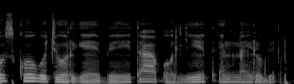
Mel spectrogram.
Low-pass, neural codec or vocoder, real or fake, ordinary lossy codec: none; vocoder, 24 kHz, 100 mel bands, Vocos; fake; none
